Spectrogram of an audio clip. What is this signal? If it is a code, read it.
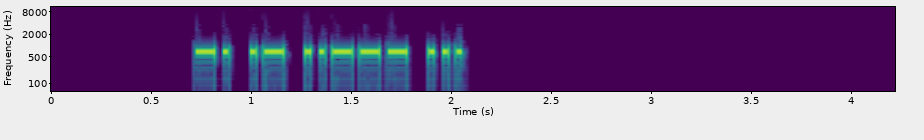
Morse code, heard as a keyed tone, about 36 wpm, 700 Hz. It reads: NA2S
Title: USA Call Signs - 4 Characters - Repeated 3x - 35wpm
